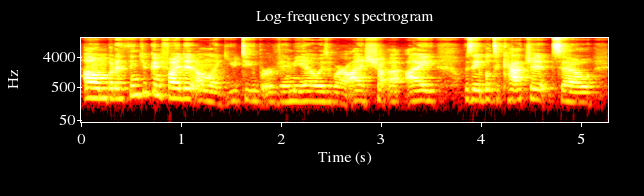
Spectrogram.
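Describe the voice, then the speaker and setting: A woman in her twenties talks casually about films she loves, her speech full of "like" and "um". She sounds a little congested from a cold, with a bright, forward tone. The room around her is echoey. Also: medium pitch, brisk. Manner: chatty, lots of "like" and "um" fillers. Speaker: film vlogger. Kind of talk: casual film recommendations to camera.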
